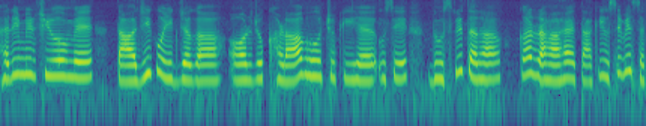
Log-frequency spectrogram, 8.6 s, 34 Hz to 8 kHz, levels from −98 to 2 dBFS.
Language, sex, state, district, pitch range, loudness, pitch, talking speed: Hindi, female, Uttar Pradesh, Jalaun, 250-295 Hz, -18 LUFS, 265 Hz, 165 wpm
